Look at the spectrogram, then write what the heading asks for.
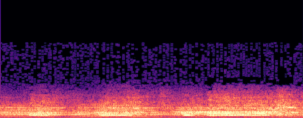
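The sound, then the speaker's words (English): An eastbound steam train at a coaling station at Elmore Springs blows its horn in a loud, sustained, wavering chord over the rumble of the passing train, with no talking. “I rode up to the coaling station at Elmore Springs and flagged down the eastbound train that same afternoon.”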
